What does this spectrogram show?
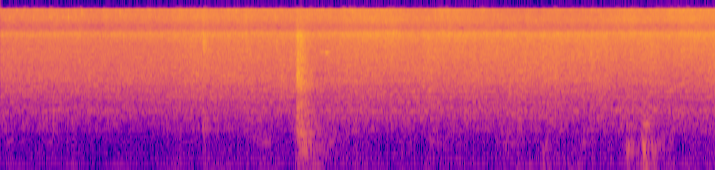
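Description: Sliced mushrooms, peas and carrots sizzling steadily in hot olive oil in a frying pan while being stir-fried. One sharp click about three seconds in and a few soft knocks near the end.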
